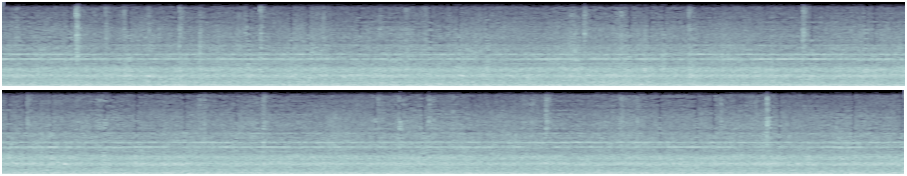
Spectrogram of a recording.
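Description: Steady drone of a military transport aircraft's engines and rushing air, heard from inside the cabin at the open rear ramp, with a faint high whine held throughout.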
